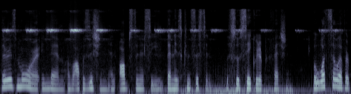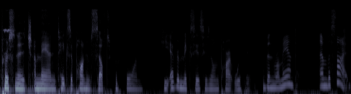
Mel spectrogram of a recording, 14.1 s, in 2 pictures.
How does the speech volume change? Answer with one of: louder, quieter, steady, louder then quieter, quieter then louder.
quieter.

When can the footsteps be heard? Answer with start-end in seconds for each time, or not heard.
not heard.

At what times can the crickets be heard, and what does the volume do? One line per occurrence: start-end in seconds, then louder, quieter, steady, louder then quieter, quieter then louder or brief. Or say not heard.
0.0-7.1 quieter.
